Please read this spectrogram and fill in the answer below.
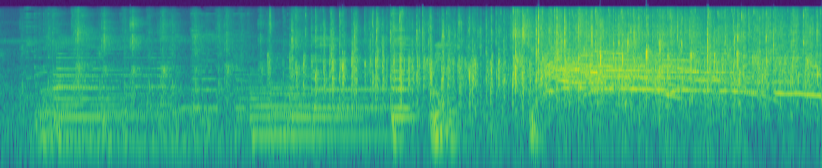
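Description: An acoustic guitar rings out on its final held chords, with one change of chord partway through, to end a song. About five seconds in, audience applause and cheering take over and become the loudest sound.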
